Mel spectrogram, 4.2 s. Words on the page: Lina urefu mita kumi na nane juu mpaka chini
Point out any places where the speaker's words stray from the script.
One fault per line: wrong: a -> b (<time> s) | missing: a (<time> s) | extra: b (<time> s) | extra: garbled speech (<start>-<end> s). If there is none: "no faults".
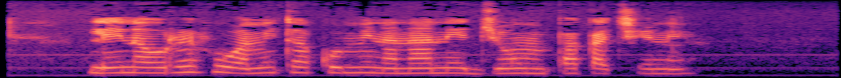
extra: wa (1.1 s)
